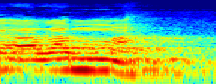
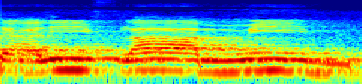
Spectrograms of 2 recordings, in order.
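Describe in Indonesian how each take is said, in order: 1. Dibaca menyatu menjadi satu kata pendek. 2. Tiga nama huruf yang terpisah diucapkan. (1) "Bukan dibaca" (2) "Kenapa dibaca"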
